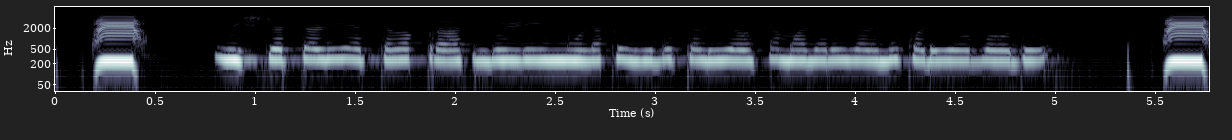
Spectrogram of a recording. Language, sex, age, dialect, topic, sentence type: Kannada, female, 36-40, Mysore Kannada, agriculture, statement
